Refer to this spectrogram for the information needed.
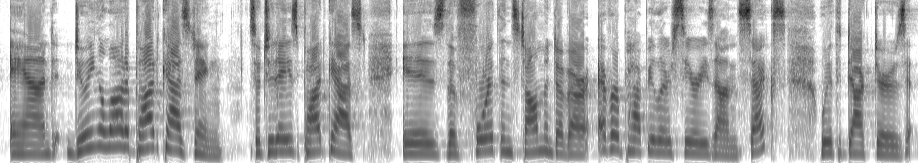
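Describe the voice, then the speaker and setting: A woman hosting a podcast in a casual, chatty way, her voice raspy and hoarse from talking too much. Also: mid-range voice. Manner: chatty, relaxed, rambling. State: hoarse, talked out. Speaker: podcast host.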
